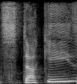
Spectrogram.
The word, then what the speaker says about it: Stuckey's: Yeah, my mom would be like, want me to pull off here at Stuckies? And we would laugh. Oh my God, it rhymes with Buc-ee's.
